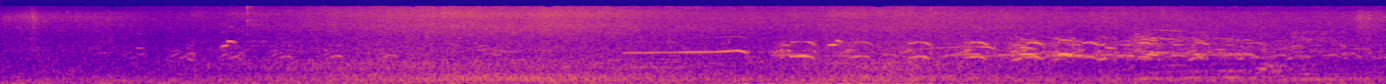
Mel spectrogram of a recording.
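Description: Beach soundscape: a flock of gulls calling over the steady wash of surf. The calls begin about a second in and grow thicker in the second half.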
